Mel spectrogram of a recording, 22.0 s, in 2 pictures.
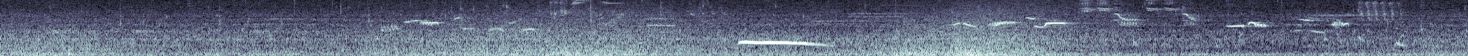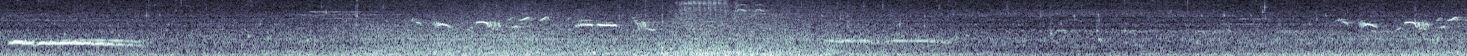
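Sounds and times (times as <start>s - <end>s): lower longer bird call: 5.5s - 6.4s, 11.1s - 12.2s, 17.2s - 18.2s
whistled bird chirps: 5.6s - 6.2s.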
